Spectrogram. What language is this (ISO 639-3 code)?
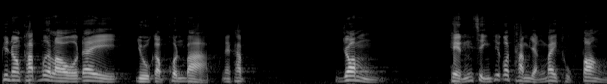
tha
